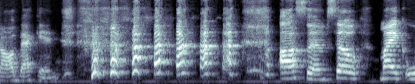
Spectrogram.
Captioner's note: laughing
